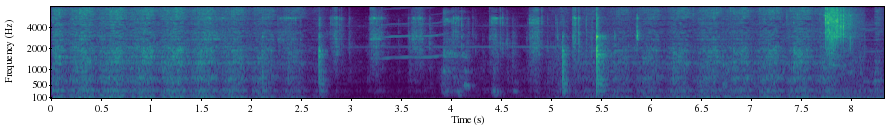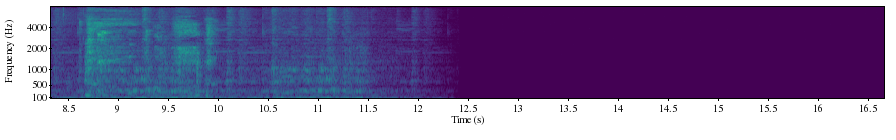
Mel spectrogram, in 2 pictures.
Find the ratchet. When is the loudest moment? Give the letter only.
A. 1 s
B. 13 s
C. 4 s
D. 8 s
D.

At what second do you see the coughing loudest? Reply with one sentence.
The loudest moment of the coughing is at 9 seconds.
